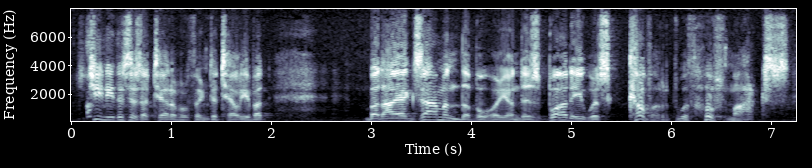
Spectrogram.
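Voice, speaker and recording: Casting: authoritative, worried physician in old radio play, animated delivery, husky and forceful. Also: male voice, lowish voice, normal speed, full character voice. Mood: grave, agitated. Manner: earnest, emphatic, authoritative. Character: grave, paternal country doctor, blunt and worried. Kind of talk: vintage radio drama acting.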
